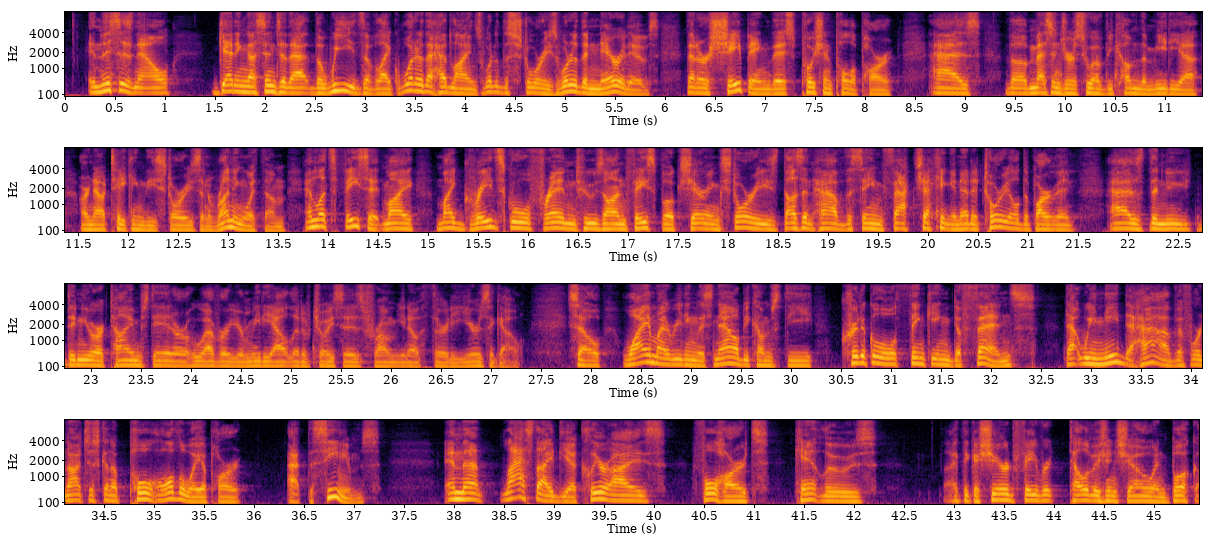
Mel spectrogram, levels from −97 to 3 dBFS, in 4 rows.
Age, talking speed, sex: 30-49, 190 wpm, male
